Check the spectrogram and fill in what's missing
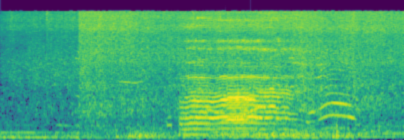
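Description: Waves wash onto a black sand beach in Batangas with steady surf and wind rumble buffeting the microphone, while a tonal mechanical or engine drone rises partway through and a voice is briefly heard.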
